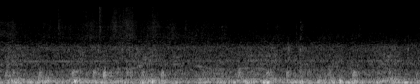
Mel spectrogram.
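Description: Low, steady rumble of a Tama Toshi Monorail car running along its track, heard from inside the cabin, with occasional low knocks.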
